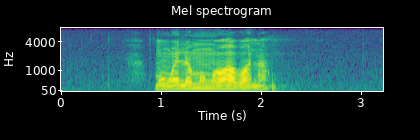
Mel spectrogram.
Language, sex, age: Northern Sotho, male, 20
